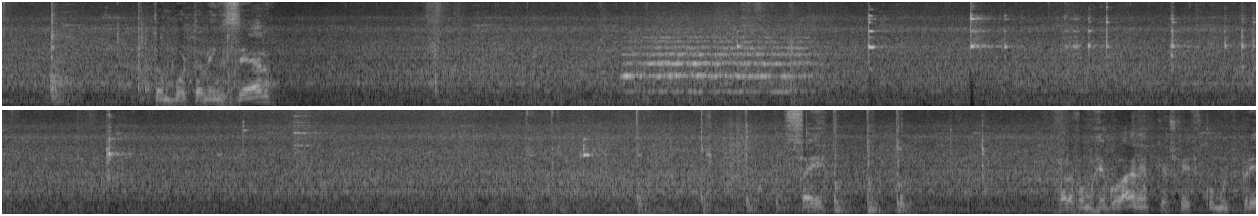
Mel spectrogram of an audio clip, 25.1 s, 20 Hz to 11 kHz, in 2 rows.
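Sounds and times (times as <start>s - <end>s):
workshop background noise: 0.0s - 25.0s
car horn: 6.1s - 8.5s.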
